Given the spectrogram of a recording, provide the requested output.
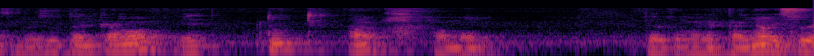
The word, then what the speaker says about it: Tutankamón: Sabéis que cuando se retiran las máscaras de la tumba de Tutankamón, que por cierto no se dice Tutankamón, si no es Tutankamón, es Tut-an-Jamón.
